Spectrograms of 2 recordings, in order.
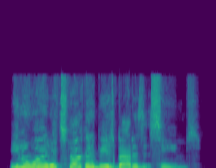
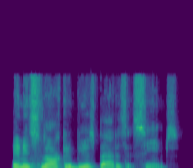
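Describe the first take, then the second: First: Rallying self-talk, pitched up at the start; emphatic realization. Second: Said in the usual way. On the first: Retold or imitated. Nervous graduate taking up a classmate's advice, emphatic realization. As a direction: burst in high and loud, then settle. Echoes advice as sudden resolve.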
